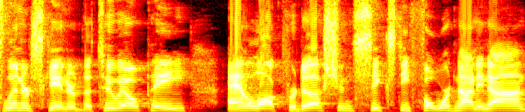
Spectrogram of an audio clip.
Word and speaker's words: Lynyrd Skynyrd: We have Lynyrd Skynyrd, pronounced Lynyrd Skynyrd, the 2LP analog production, $64.99.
